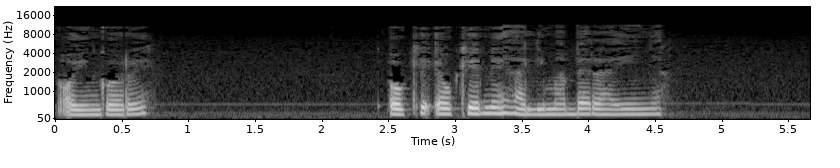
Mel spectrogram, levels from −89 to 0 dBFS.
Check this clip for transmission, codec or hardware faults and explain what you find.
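Two problems stand out: heavy codec damage across the whole speech clip, and a sudden pitch-and-speed jump near the end.

Vorbis compression, throughout: nothing comes through above 10.6 kHz, and the treble sounds hissy and grainy, with softened consonant attacks. That's likely a low-quality Vorbis encode, probably around 30 kbps, where fine high-frequency detail is quantised so coarsely it turns into noise.

Drift correction step, 3.36 to 5.22 s: the speech suddenly runs about 6.1% faster and sits roughly a semitone sharp (about 103 cents), then snaps back. Likely clock-matching software changed the playback rate in one step to bring its buffer back into line.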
